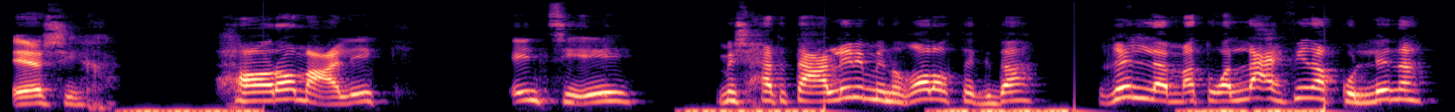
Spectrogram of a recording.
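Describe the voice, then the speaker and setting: A woman's voice: fairly high pitch, lively intonation, fairly quick, fairly bright tone, pitched above the performer's own voice. A woman with an Egyptian accent voicing a fed-up young husband who scolds his wife. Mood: furious. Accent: Egyptian Arabic. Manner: scolding, exasperated. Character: fed-up young husband, quick-tempered and loud.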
